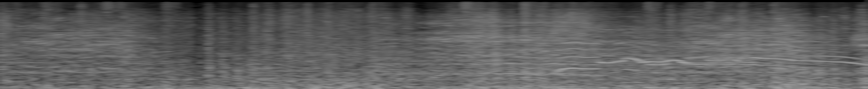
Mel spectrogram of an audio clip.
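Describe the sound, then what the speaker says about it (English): Sci-fi shotguns firing in the Starship Troopers Terran Command strategy game, a dense, continuous wash of distant gunfire bursts blended with game effects and faint whistling tones, steady and moderately loud. "we're gonna pop off those little shotguns because we knew that was gonna happen"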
